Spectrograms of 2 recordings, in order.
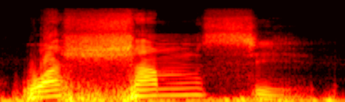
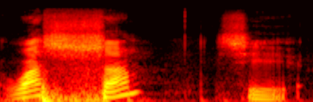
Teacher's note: asy-syamsiyah alnya tidak dibaca jelas tetapi langsung dileburkan ke dalam huruf selanjutnya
